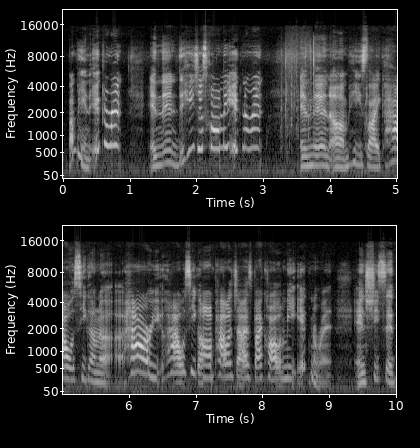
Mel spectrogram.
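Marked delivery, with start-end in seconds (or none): 0.1-0.9 very high-pitched offended question; mock incredulity. Imitating Amara answering the insult, high mock incredulity. 1.7-3.0 mock incredulity. Amara questioning what he called her, squeaky mock disbelief. 4.8-9.1 high-pitched, offended questioning; mock indignation. Amara protesting his insulting apology, high mock indignation.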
